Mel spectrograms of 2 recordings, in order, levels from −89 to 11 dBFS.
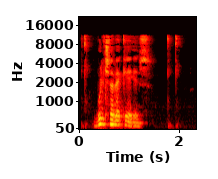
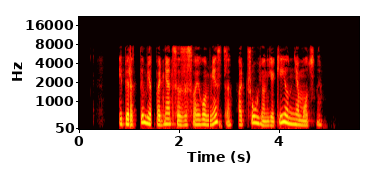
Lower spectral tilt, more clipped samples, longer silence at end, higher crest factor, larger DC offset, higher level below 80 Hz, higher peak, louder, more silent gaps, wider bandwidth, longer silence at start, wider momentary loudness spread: second, -3.5 dB/octave vs -5.5 dB/octave; neither; second, 0.35 s vs 0.75 s; about the same, 20 dB vs 18 dB; neither; second, -64 dBFS vs -56 dBFS; about the same, -4 dBFS vs -4 dBFS; second, -24 LUFS vs -21 LUFS; neither; first, 11.5 kHz vs 7.8 kHz; second, 0.1 s vs 0.8 s; first, 15 LU vs 11 LU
